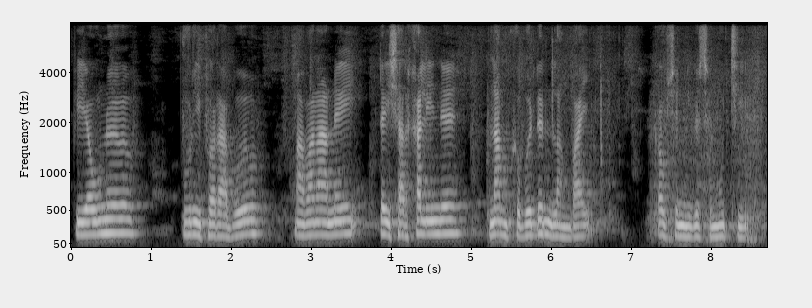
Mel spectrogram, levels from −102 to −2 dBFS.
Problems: constant background noise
